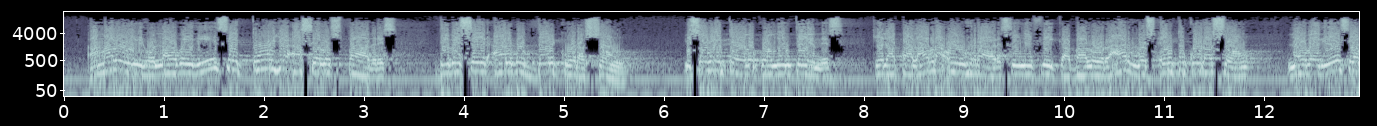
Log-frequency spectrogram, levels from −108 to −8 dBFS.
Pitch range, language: 150-215 Hz, Spanish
